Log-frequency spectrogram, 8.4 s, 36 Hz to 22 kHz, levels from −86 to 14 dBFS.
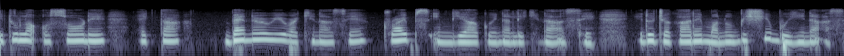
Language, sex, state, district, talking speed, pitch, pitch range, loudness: Nagamese, female, Nagaland, Kohima, 170 wpm, 200 Hz, 180-215 Hz, -20 LUFS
